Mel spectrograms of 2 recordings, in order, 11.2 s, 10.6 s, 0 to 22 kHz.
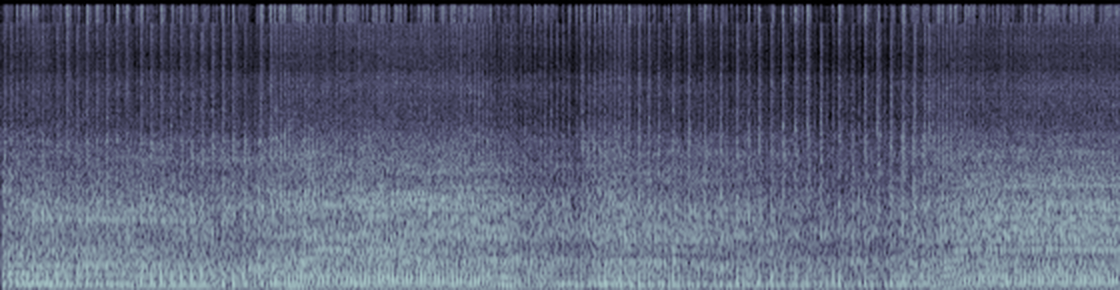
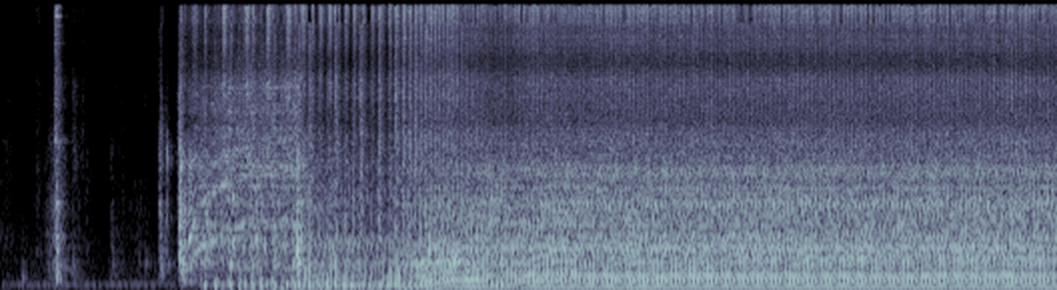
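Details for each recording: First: Cub Cadet LTX1045 riding mower, Kohler Courage 20HP, dies off choke a month after head gasket and valve work: lumpy stumbling run with pops and crackles through the exhaust; bad orange fuel with water in the bowl, not valves. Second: Cub Cadet LTX1045 riding mower, Kohler Courage 20HP, with fresh fuel added after dying off choke (head gasket and valve work done earlier): a couple of pulls, then it catches and runs steadily with no misses or surging.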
